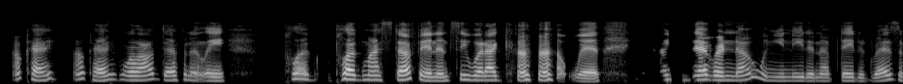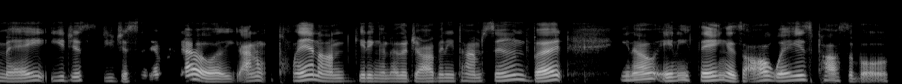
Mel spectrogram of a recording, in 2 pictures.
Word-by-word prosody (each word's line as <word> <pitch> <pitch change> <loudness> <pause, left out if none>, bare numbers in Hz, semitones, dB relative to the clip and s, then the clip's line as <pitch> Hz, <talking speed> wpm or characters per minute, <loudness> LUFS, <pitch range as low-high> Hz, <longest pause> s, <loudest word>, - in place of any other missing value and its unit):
Okay, 250 -2 -1 0.2
okay, 230 -4 -2
well, 200 -3 0
I'll 205 +4 +2
definitely 195 -6 -2 0.6
plug - - -1 0.2
plug 230 -4 +7
my 210 -1 +1
stuff 210 +5 +4
in 175 -1 +5
and 165 +2 +2
see 225 +5 -4
what 200 -1 +3
I 195 0 +8
come 205 - +2
out 200 +3 +3
with, 140 -3 +3 0.6
you 220 - -4 0.2
never 205 -1 +8
know 195 - -2
when 225 - -7
you 170 -1 -7
need 175 0 -6
an 165 0 -3
updated 160 -1 -5
resume. 170 -2 -3
You 185 +2 -9
just 175 +1 -9
you 155 +1 -17
just 125 -3 -11
never 155 +9 -1
know, - - +3
like, 130 0 -3
I 165 - +2
don't 190 0 -7
plan 195 +5 +1
on 145 -1 -3
getting 150 -1 -5
another 140 0 -5
job 140 +1 -4
anytime 155 0 -6
soon, 195 +8 -4
but, 175 +4 +3 0.5
you 95 - -9
know, 115 +5 +1
anything 180 +3 0
is 145 - 0
always 195 +2 0
possible. - - -5
180 Hz, 165 wpm, -25 LUFS, 155-210 Hz, 0.6 s, I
